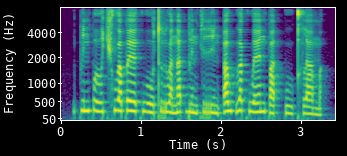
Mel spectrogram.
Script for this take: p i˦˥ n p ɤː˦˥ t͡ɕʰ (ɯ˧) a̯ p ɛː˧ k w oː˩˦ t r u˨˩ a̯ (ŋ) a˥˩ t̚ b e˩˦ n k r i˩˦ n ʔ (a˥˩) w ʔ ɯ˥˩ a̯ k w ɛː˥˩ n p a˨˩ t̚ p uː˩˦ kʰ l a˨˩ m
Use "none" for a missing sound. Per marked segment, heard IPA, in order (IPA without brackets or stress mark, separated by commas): u˧, n, a˥˩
